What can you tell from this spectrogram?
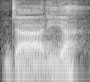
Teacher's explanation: تا کو ہم ہا ساکنہ سے بدل دیں گے، کیونکہ تا گول تا ہو آخر میں کلمے کے آخر میں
